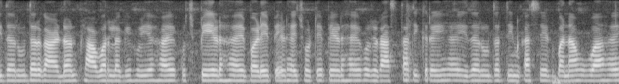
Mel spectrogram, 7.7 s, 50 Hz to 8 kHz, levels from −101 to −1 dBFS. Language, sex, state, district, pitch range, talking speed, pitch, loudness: Hindi, female, Maharashtra, Gondia, 180-185 Hz, 210 wpm, 180 Hz, -17 LUFS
